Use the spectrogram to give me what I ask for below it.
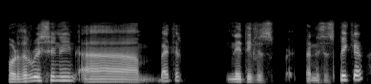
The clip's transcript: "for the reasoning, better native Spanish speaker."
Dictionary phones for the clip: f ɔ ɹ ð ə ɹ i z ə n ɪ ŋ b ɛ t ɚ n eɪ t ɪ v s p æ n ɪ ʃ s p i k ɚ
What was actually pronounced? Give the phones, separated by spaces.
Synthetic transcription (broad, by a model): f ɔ ɹ ð ə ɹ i s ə n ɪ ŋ b ɛ t ɚ n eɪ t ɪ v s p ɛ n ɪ s s p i k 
